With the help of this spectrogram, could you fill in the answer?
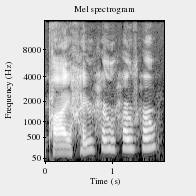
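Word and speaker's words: Pi-hahiroth: on this journey turn back and encamp near pie hire her that's how you pronounce that's hebrew between mgdol and the sea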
